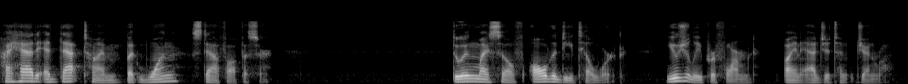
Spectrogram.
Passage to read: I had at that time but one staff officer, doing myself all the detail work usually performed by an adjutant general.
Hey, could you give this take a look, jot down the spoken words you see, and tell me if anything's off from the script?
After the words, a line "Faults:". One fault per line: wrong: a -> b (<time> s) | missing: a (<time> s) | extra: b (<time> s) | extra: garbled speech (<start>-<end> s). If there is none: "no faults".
I had at that time but one staff officer, doing myself all the detail work usually performed by an adjutant general.
Faults:
no faults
